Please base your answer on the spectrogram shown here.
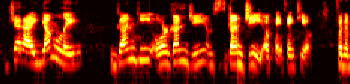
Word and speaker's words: Gungi: Gungi. Okay, thank you for the pronunciation typed out phonetically in the chat there.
